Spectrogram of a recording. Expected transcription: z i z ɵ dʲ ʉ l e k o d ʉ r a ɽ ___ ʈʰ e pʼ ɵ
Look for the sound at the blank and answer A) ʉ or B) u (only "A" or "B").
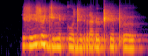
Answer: A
